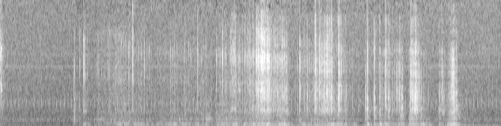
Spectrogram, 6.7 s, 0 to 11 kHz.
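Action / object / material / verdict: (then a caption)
tap / chalkboard surface tapped by fingernails / slate board / none. Long red acrylic nails tap rapidly on a flat dark grey chalkboard surface. After a quiet first second, quick, uneven clicks and bright scratchy bursts build up over a steady low tone near 250 Hz, peaking around the middle and near the end.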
